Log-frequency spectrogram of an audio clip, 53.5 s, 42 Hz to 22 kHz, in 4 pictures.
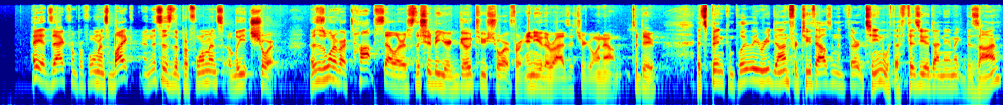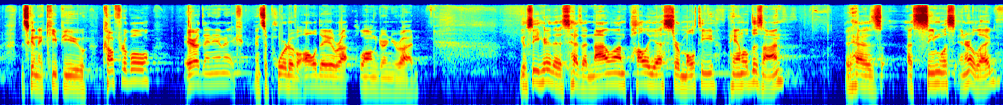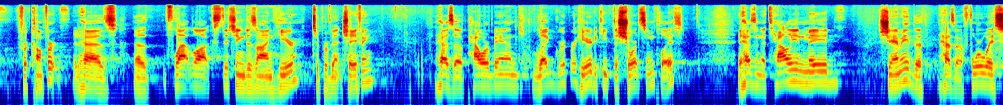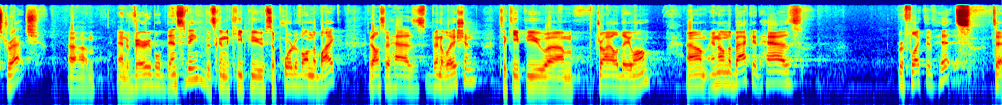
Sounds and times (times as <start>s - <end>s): Speech: 0.4s - 19.0s, 20.3s - 24.0s, 24.6s - 31.8s, 32.6s - 36.0s, 36.6s - 51.0s, 52.1s - 53.4s.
